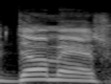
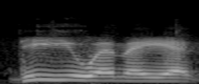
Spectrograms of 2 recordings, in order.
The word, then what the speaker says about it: Dumas: Is this the dumbass residence? This is the Dumis residence. It's not dumb ass. D U M A-S is pronounced It's a French name and it's pronounced Duma.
